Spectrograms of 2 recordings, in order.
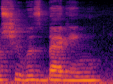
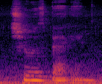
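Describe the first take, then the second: First: Said in the usual way. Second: Softer, sinking repeat; sad echo. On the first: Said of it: "the tour guide says". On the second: Real, not acted. Realizing the girl begged, soft sad repeat. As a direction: let the truth sink in quietly. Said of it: "I'm a little emotional".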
